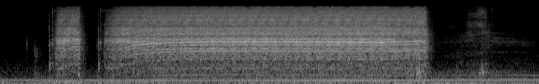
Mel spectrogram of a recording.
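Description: A power drill whirs steadily at high speed.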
